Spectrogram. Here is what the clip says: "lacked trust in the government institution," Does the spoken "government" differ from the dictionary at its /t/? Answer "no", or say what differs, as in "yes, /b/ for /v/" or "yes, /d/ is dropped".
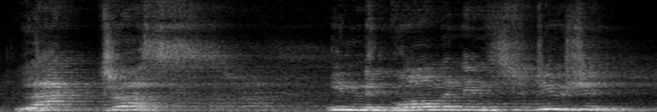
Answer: yes, /t/ is dropped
